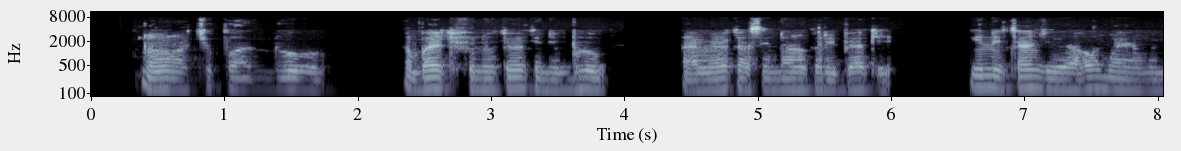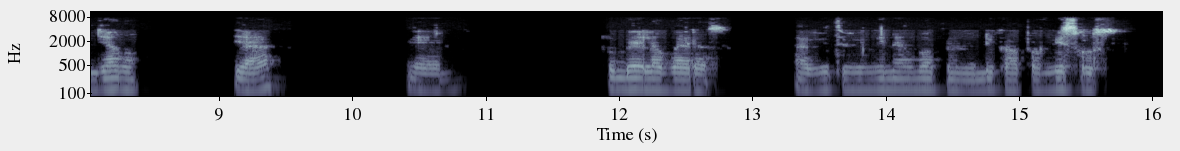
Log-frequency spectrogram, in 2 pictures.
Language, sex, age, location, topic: Swahili, male, 36-49, Wajir, health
